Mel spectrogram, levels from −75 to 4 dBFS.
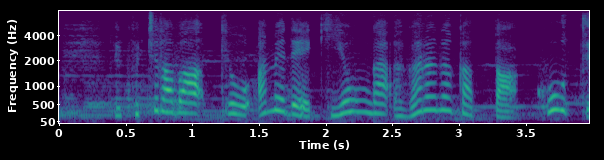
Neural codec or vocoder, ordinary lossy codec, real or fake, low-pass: codec, 16 kHz, 0.9 kbps, LongCat-Audio-Codec; none; fake; none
